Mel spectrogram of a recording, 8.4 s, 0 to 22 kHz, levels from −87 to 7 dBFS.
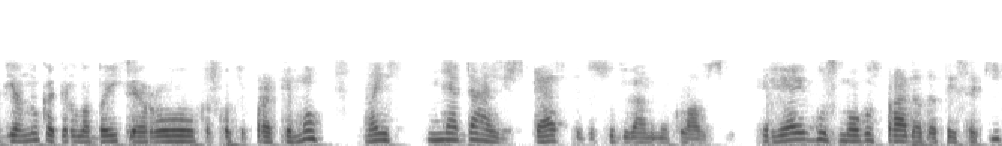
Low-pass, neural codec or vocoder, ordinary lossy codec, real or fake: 7.2 kHz; codec, 16 kHz, 8 kbps, FreqCodec, smaller model; AAC, 16 kbps; fake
